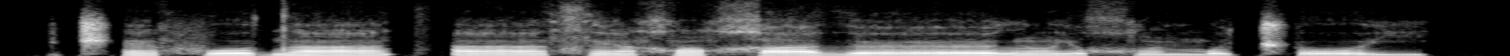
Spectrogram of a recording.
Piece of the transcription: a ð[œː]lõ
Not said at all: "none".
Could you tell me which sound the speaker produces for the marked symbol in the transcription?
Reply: œː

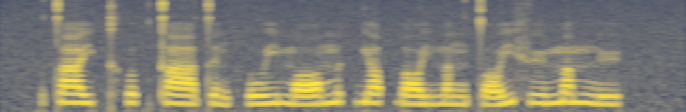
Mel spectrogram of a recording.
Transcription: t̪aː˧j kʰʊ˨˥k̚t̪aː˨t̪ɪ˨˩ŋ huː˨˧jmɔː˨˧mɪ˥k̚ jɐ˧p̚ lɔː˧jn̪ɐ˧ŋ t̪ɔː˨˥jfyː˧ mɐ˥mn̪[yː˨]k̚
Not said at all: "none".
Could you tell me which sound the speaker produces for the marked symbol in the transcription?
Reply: yː˧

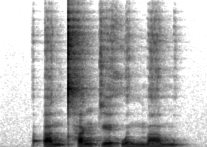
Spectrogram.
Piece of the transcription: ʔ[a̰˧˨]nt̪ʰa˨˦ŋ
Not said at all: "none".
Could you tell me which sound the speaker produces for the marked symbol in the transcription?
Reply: a˧˩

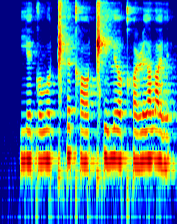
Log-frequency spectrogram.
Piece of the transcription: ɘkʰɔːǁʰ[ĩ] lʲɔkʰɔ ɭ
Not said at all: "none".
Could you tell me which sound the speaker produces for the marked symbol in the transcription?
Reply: i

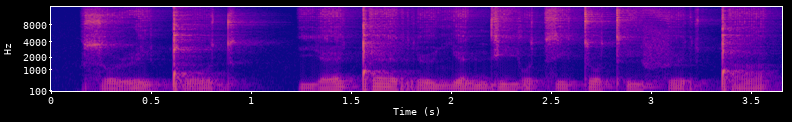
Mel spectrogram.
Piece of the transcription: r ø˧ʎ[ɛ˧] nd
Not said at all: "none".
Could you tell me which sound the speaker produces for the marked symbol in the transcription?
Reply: ɛ˧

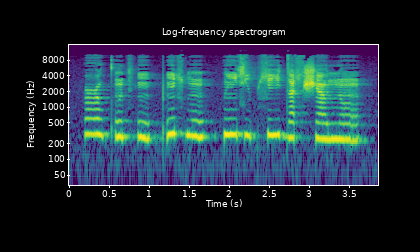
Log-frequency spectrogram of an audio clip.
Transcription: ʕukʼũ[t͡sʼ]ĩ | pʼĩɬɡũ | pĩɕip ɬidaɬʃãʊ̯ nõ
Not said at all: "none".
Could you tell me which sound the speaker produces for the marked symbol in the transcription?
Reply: t͡sʼ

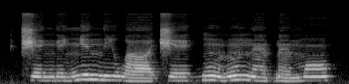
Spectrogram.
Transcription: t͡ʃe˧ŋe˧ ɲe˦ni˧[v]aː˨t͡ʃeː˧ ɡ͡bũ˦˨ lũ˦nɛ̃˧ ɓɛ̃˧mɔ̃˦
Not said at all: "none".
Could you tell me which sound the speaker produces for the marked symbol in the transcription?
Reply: w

